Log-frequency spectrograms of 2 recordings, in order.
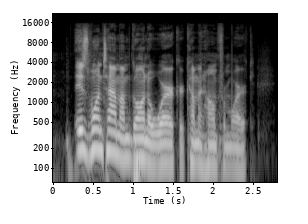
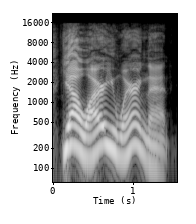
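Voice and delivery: mock a pointed, judging challenge; loud retold challenge, pitched up; accusing challenge; 4 semitones higher, 7 dB louder than usual. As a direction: imitate a louder, higher confrontational question. Neighbor's challenge acted out.

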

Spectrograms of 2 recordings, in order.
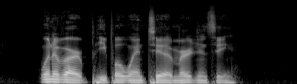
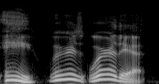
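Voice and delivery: high-pitched phone query; raised-pitch retold question; acted questioning; 11 semitones higher than usual. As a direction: ask it high and impatient, retelling a call. Acted phone call asking whereabouts.

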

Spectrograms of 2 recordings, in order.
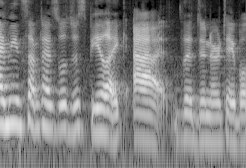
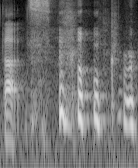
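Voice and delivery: laughing; 5 semitones higher, 4 dB quieter, slower than usual. Real, not acted. Both laughing at gross story.

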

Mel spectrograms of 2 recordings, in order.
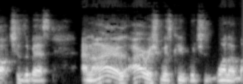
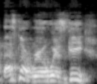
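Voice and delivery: mock American scoff; 10 semitones higher than usual. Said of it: "The Americans like".

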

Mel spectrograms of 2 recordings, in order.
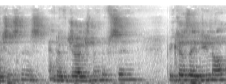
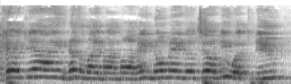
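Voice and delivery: higher-pitched sassy retort, putting on attitude; defiant boasting; 6 semitones higher than usual. Retold or imitated. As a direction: play the proudly independent woman, hammed-up. Acting her younger defiant self.

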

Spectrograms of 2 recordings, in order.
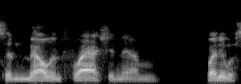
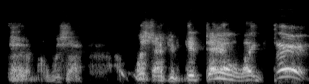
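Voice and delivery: amazed. Retold or imitated. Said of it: "I was like".

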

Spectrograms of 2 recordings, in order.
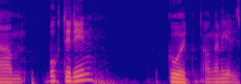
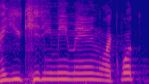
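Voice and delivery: higher, softer voice of mock dismay; acted disbelief; 6 semitones higher, 5 dB quieter than usual. Customer feigning upset to the bull bar shop, disbelieving. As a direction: play up polite incredulity, pitched high and soft.

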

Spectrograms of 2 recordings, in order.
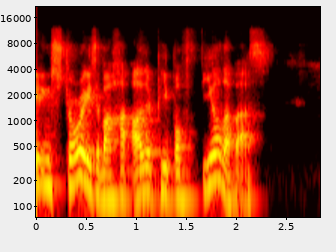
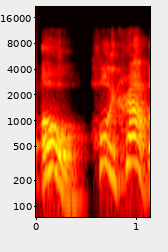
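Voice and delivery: mock realization; 11 semitones higher, slower than usual. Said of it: "And then we go".

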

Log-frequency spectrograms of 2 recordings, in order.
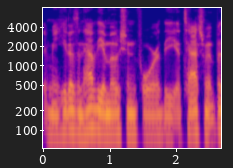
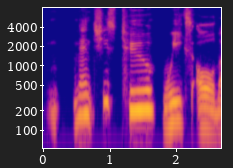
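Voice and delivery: high-pitched, drawn-out disbelief; slow, high, appalled protest; incredulous; 7 semitones higher, much slower than usual. Retold or imitated. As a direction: stretch it out in exasperated amazement. Acting out own disbelieving reaction.

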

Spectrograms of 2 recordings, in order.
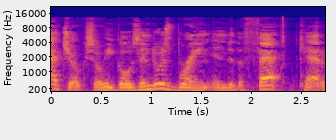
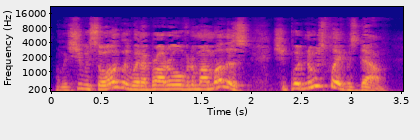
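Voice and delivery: high, loud punchlines with a big whew; hammed-up comic exasperation; Rodney Dangerfield bit; 4 semitones higher, 5 dB louder than usual. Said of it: "And then he goes".

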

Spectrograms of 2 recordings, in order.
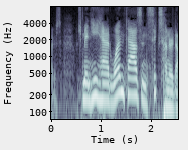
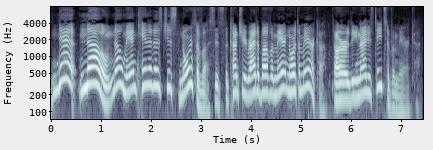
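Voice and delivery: lightly voiced dog, patient; 10 semitones higher than usual. Alfred voiced higher.

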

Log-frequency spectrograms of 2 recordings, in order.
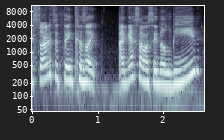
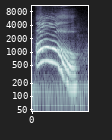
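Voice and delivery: much higher, put-on casual coincidence; pretend chirpy surprise; 12 semitones higher, slower than usual. Catfish tells online friend they are nearby, put-on surprise. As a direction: play an online acquaintance happening to be nearby.

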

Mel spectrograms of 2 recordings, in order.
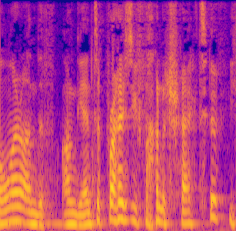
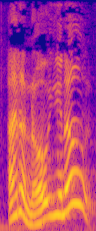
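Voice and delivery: ordinary talk, nothing marked

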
